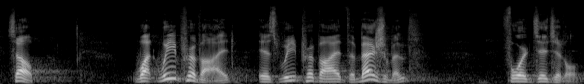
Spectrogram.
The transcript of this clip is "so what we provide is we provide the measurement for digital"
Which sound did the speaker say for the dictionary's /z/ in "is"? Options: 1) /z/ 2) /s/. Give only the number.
1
